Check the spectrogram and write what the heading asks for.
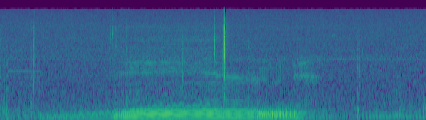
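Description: A man's voice humming a steady, low "mmm" for about two seconds, starting about a second in, with a single sharp click partway through.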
